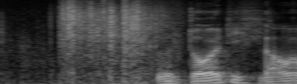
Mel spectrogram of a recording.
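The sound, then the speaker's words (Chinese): A brief crinkling rustle of thin plastic film made of PLA (polylactic acid) being handled, fairly loud, quickly followed by a person speaking. “Das ist zum Beispiel eine Folie, die ist aus PLA。”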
